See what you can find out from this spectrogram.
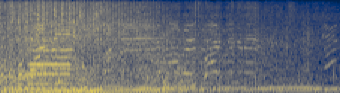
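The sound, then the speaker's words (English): A car drives off from a cottage; its low engine rumble starts loud and fades steadily as it pulls away, with people talking over it. “Robin watches them drive off.”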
